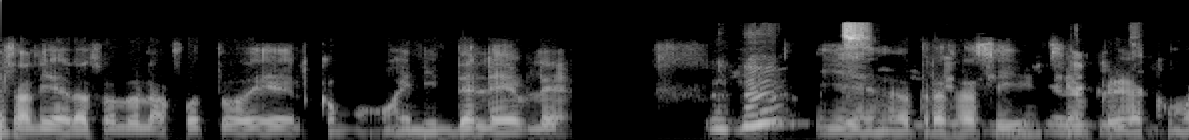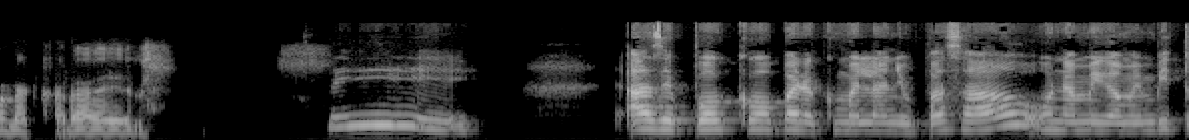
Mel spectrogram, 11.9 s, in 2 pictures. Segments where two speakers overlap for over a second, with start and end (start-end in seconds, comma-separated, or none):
4.2-5.8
